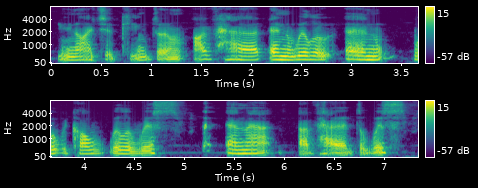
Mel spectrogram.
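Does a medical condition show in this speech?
Yes: cerebral palsy; since birth, hand tremors.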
